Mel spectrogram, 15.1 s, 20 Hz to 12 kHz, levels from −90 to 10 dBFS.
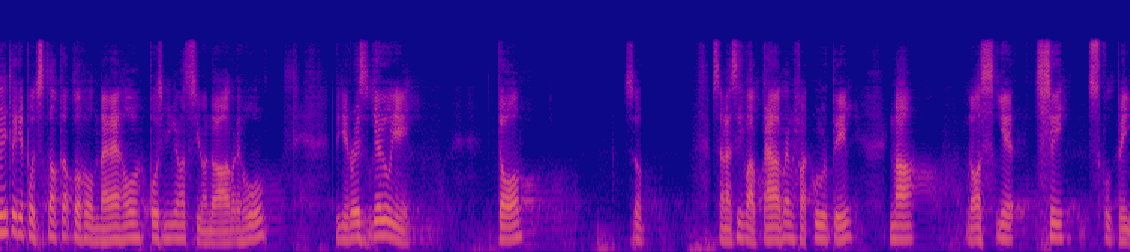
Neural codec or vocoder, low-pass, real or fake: codec, 16 kHz, 0.5 kbps, FreqCodec, larger model; 7.2 kHz; fake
